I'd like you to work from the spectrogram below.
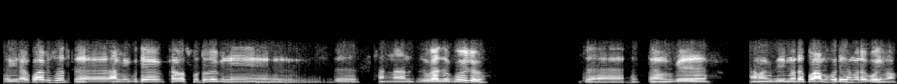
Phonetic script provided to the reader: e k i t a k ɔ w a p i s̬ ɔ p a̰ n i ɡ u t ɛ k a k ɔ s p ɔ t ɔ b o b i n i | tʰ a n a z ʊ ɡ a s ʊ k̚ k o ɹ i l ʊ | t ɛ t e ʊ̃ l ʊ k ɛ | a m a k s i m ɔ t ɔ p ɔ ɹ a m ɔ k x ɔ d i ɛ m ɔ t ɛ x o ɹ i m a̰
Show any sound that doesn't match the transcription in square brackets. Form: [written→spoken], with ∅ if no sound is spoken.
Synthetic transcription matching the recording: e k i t a k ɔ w a p i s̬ ɔ [p→t] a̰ [n→m] i ɡ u t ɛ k a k ɔ s p ɔ t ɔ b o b i n i | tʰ a n a z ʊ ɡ a [s→z] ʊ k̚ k o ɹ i l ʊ | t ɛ t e ʊ̃ l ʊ k ɛ | a m a k [s→z] i m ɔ t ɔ p ɔ ɹ a m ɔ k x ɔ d i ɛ m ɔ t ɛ [x→k] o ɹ i m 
